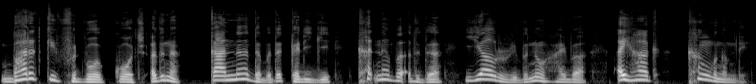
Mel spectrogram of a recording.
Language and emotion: Manipuri, disgusted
